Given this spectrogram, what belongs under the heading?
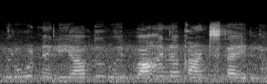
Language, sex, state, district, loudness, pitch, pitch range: Kannada, male, Karnataka, Dakshina Kannada, -18 LUFS, 165 Hz, 160-170 Hz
